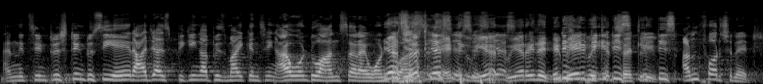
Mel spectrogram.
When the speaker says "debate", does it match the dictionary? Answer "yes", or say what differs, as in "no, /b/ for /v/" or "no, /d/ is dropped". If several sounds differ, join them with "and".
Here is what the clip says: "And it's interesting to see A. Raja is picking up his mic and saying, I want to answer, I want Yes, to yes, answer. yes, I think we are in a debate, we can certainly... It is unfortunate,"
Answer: no, /b/ is dropped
